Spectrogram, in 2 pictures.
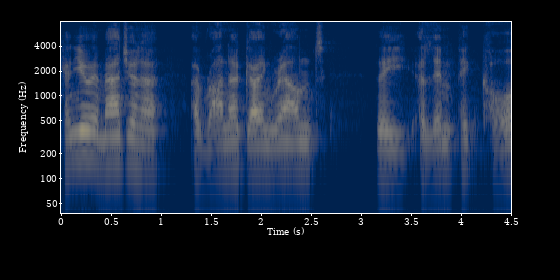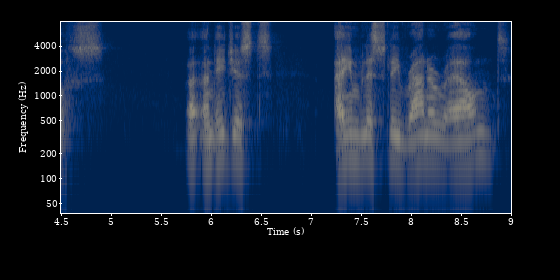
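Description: Middle-aged pastor, slow deliberate sermon delivery, earnest, lectern mic in a church hall. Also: male voice, a little high. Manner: measured, earnest preaching with rhetorical questions. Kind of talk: expository sermon.

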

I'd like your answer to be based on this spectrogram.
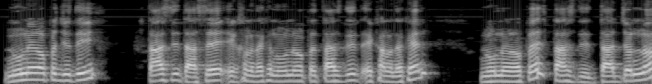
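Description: A man teaching Quran reading, spelling each word letter by letter and then stretching out the whole word slowly. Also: fairly high pitch. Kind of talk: spelling-out recitation lesson.

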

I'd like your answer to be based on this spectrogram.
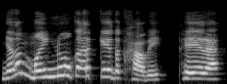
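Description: A sharp-tongued village housewife, voiced by a woman, high-pitched. She scolds and curses freely. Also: sing-song, normal speed. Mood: scolding. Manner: scolding, cursing. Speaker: actress. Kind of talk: village drama dialogue.

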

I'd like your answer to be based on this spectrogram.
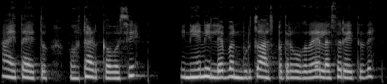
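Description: A woman's voice: high-pitched, fairly even intonation, racing, darkish tone, lightly acted. A woman voicing an anxious village mother in a cartoon, soothing and fussing. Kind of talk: cartoon voice acting.

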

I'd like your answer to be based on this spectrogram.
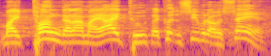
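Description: High-pitched and sharp-toned, this man speaks a little fast with lively intonation during a comedy club stand-up set. He's brash and profane and teases the audience, heard in a live recording with room noise.

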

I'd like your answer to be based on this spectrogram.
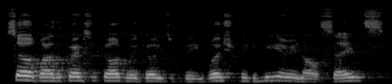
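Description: A man's voice: on the high side, steady tone, moderate pace, warm tone, a little hiss or hum, low-quality recording. A middle-aged man speaks as a kindly vicar. He addresses his congregation and those at home in an informal welcome before worship, inside a church. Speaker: parish priest welcoming online worshippers.

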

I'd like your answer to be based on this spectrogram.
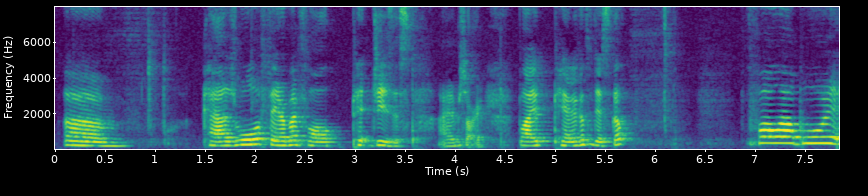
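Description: With a slightly high, sharp-toned voice, the host of the channel, a nineteen-year-old from Ohio in the United States, introduces herself in a casual to-camera vlog. She wanders from thought to thought and interrupts herself often, and the echo of her small, untreated home room comes through.

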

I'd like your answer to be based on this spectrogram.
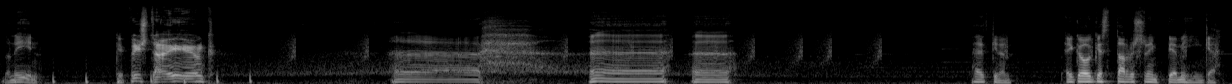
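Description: A man's voice: mid-range voice, pauses often, bright, forceful tone, slight background noise. A young man giving casual let's-play commentary, chatty and joking as he reads game lines aloud. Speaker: gaming YouTuber.

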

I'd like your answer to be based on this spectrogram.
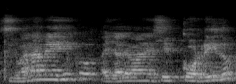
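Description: A man's voice: high voice, lively intonation, brisk, a bit bright, slight background noise. A man teaching a beginner keyboard class, explaining patiently and checking in with the students. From Colombia. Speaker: piano instructor. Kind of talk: classroom lesson. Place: community center classroom. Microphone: far camera. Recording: roomy echo, distant mic. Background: piano keyboard playing.

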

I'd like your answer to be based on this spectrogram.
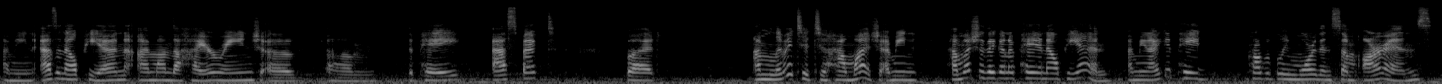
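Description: A woman's voice: medium pitch, normal speed, sharp tone. A woman in her late thirties, a nurse, chatting and venting to viewers in a rambling, casual way from inside a car. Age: late 30s. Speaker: vlogger, nurse. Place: inside a parked car, daytime. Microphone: phone camera at arm's length. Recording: car interior with vehicle noise.

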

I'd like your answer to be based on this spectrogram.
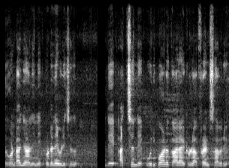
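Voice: medium pitch, steady tone, fast, fairly bright tone, a little hiss or hum, close to an everyday voice, poor audio. The narrator voicing a loyal young male friend who confides a cautious warning. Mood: confiding warning.

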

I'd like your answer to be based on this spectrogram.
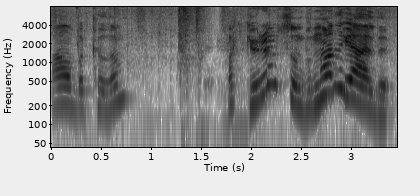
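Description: A woman giving casual commentary while playing a survival game, excitable and talking to herself as she goes. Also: mid-range voice, moderate pace, slight background noise. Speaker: gamer. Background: faint game music.

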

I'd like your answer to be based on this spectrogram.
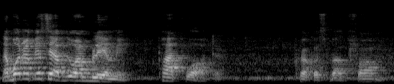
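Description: In this home cooking vlog, a middle-aged Jamaican man talks to the camera on his kitchen counter in a relaxed, chatty way, with patois asides. His fairly high voice swings hugely in pitch at a normal speed. The kitchen echoes and background noise is audible.

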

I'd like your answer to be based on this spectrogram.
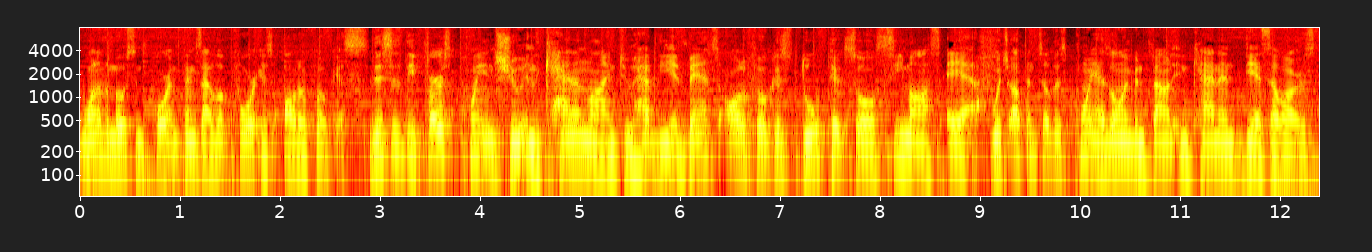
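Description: A young man narrating his travel vlog with excited energy, partly outdoors in winter and inside a sauna. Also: medium pitch. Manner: enthusiastic, excitable, shouts and laughs in the cold. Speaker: travel vlogger. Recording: vlog with clear background music.

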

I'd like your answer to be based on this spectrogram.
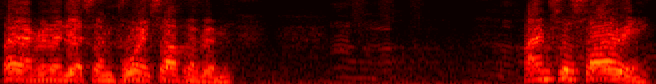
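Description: A man in his thirties streaming a game live over a headset mic, excitable and swearing as he reacts and talks to his chat. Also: sits high, moderate pace, a crowd in the background. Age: 30s. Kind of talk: gaming livestream commentary. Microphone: livestream headset mic.

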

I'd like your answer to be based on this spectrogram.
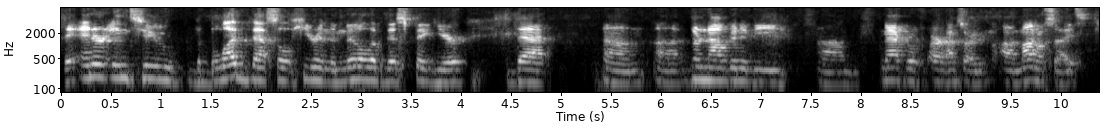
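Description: In a muffled, lo-fi classroom recording with faint noise, a man delivers a university anatomy lecture. His voice is fairly high and a bit bright, with fairly even intonation and an unhurried pace. He explains things step by step, using many fillers and self-corrections and putting questions to the class.

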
